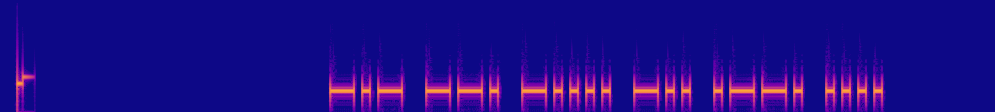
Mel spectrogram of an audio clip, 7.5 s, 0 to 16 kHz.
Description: Morse code, heard as a keyed tone, about 20 wpm, 700 Hz. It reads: KG6DPH
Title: USA Call Signs - 6 Characters - 20wpm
